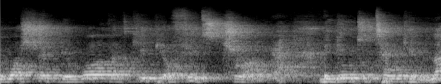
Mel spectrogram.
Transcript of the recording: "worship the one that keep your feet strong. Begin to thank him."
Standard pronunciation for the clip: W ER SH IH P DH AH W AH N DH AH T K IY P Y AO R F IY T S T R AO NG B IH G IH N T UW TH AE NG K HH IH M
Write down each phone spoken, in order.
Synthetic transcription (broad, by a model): W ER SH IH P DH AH W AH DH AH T K IY P Y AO F IY T S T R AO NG B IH G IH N T UW T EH K HH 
